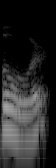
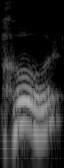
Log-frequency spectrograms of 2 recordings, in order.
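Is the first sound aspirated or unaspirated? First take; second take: unaspirated; aspirated. First: The b is plain, without a puff of breath. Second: The b is aspirated with a puff of breath. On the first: "it's different from bhur" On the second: "So you want to make it bhur"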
